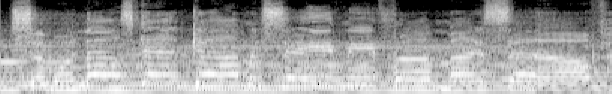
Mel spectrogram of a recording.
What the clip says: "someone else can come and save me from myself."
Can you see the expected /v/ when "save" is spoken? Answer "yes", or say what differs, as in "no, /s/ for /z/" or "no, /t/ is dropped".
yes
